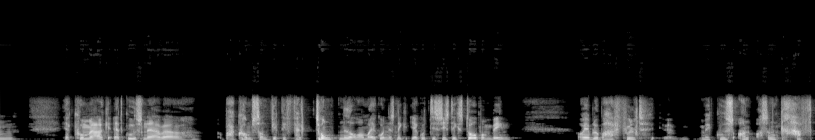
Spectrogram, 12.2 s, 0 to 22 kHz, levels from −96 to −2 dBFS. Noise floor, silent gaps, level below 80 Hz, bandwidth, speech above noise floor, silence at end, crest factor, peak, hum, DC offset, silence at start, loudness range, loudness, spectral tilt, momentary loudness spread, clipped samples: -56 dBFS; 10.36-10.40 s; -66 dBFS; 7.4 kHz; 30 dB; 0.05 s; 22 dB; -4 dBFS; none; under 0.1%; 0 s; 3 LU; -25 LUFS; -3 dB/octave; 18 LU; under 0.1%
